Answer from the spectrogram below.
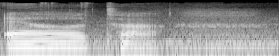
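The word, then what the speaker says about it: älter: Pengucapannya pun juga jadi beda ya, bukan alta tapi elta.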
